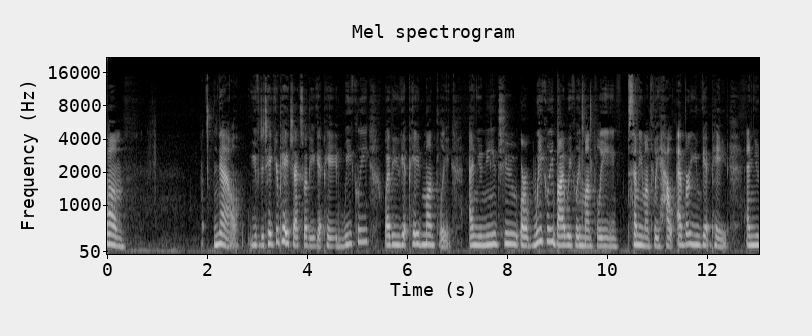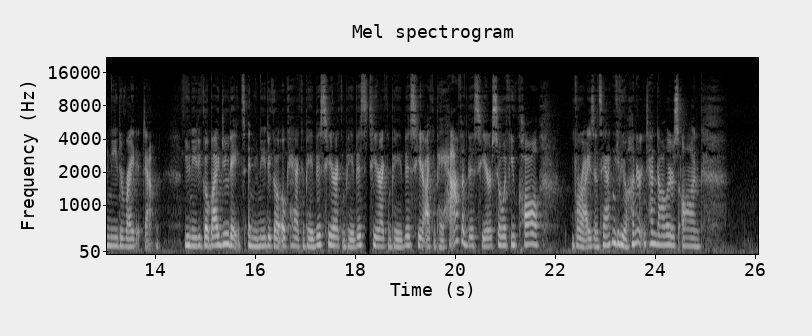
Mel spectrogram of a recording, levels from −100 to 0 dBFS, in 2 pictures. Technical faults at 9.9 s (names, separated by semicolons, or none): jitter buffer speed-up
